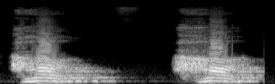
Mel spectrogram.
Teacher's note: কণ্ঠনালীর শুরু হইতে উচ্চারিত হয়।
